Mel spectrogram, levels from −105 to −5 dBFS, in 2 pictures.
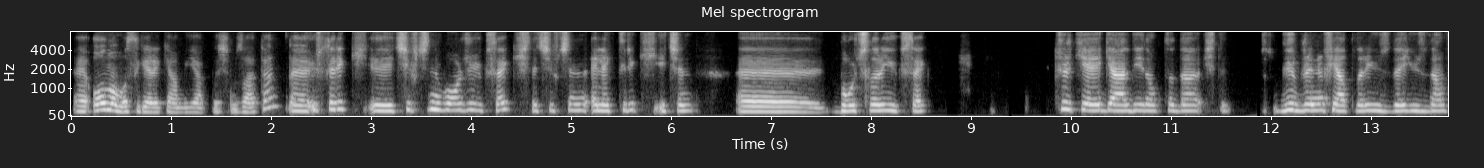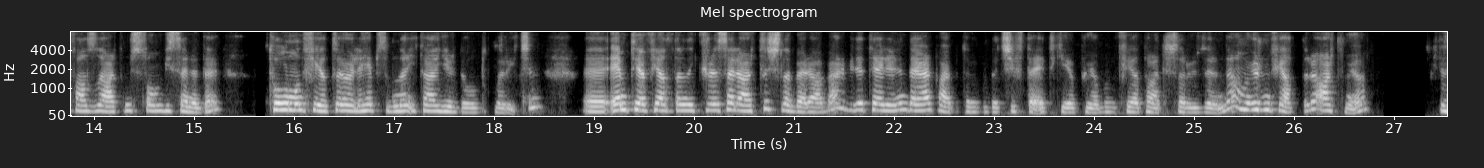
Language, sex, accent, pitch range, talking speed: Turkish, female, native, 180-220 Hz, 135 wpm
